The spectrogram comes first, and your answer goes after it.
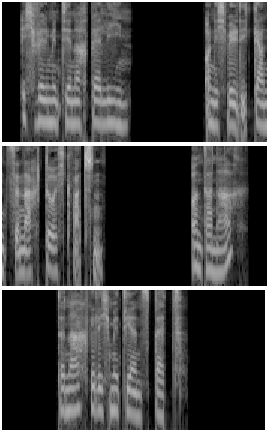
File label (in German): Frau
